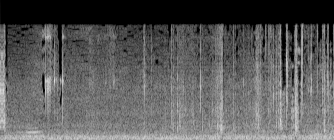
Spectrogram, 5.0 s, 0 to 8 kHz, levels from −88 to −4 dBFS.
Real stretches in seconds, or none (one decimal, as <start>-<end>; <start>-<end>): 0.0-2.0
